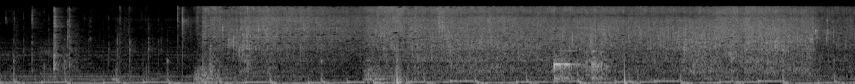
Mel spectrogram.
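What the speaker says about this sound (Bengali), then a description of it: "এবার দিয়ে দিচ্ছি কেটে রাখা আলু।" Cut potatoes tipped into a pan of hot oil tempered with chilli and cumin burst into a loud, steady sizzle after a quieter start, with occasional stirring clinks.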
